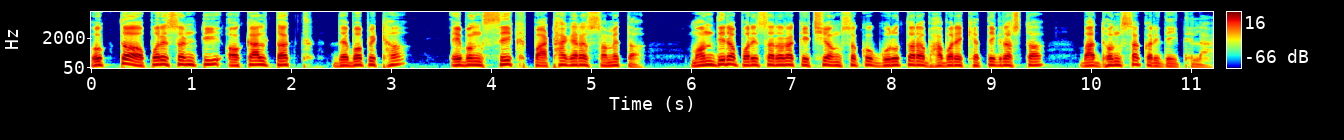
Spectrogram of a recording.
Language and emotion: Odia, neutral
